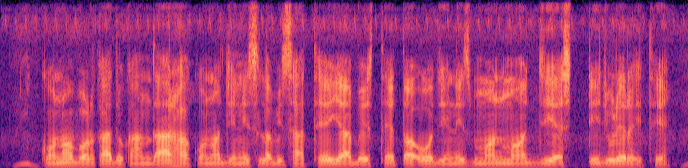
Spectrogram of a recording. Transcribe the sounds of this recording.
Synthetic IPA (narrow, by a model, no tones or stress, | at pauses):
koːnobəɽ̤kad̪ʊkaːnd̪aːɾɦɔko̰ːnod͡ʒɪnisləbisat̪ʰejabeːd͡ʒt̪ʰet̪ɔod͡ʒinismənmɔd͡ʒiesʈid͡ʒʊɽeɾəɦḭt̪ʰḛː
